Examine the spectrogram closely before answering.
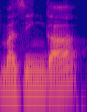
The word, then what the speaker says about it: Mazinger: What we call Mazinga, but the Japanese, they do pronounce it Mazinga, but they spell it Mazinger. So, it's the Japanese when they have eer, they pronounce it like a a.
